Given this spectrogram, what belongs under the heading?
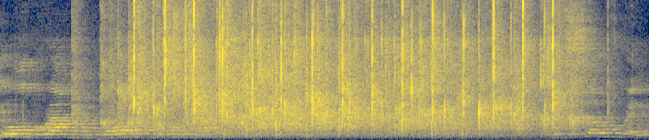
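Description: A hall audience claps together in dense, sustained applause at a leadership panel event, loud and steady throughout with a few sharper claps standing out.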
